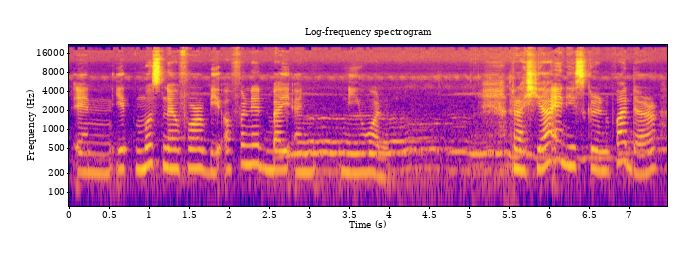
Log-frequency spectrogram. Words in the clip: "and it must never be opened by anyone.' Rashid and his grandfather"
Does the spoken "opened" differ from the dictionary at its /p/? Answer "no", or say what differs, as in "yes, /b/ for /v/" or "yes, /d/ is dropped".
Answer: yes, /f/ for /p/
